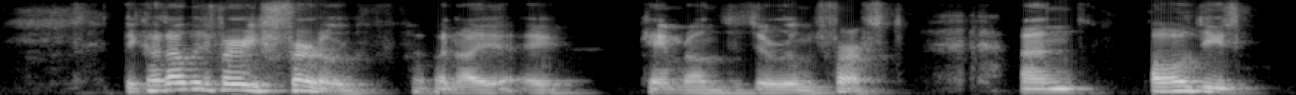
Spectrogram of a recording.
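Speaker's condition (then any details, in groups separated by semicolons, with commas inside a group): Covert stutter; severe childhood stutter with blocks, linked to adverse childhood experience, child guidance clinic, speechless while drinking; covert since early sobriety in AA, about 40 years, occasional blocks, talks easily at meetings; stutters mostly in mind, thinks ahead around feared words, voice long felt fake; repeated sounds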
